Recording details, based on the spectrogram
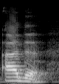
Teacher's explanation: दाल साकिन है, तो इसमें हम कलकला करेंगे, अद, हमज़ा दाल ज़बर अद, इस तरह आवाज़ लौटेगी।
